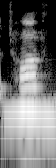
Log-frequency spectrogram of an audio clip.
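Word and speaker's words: Thoth: tarot cards and so the deck that she had for us was the th deck or the Toof deck how you want to pronounce it and um John and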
